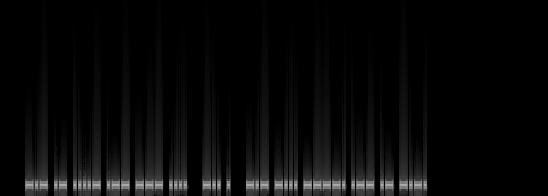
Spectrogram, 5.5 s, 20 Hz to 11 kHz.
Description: Morse code, heard as a keyed tone, about 50 wpm, 700 Hz. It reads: KA4WOH DE KB9WAC
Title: USA Callsign DE Callsign 50wpm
